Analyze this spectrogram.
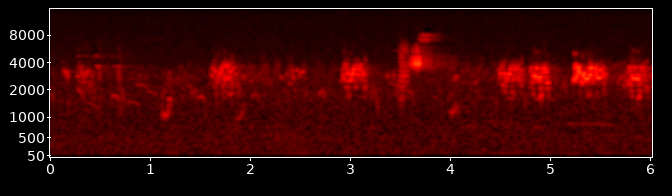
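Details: Common linnet in its natural surroundings singing a run of short, scratchy twittering bursts, about eight quick phrases in six seconds, some buzzy and some with brighter chirped notes, over a faint steady background hiss.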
